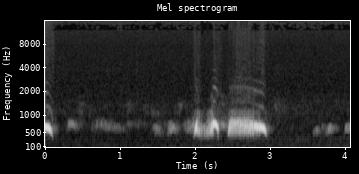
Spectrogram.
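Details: Spotted dove song used to provoke rival doves, a single low phrase: quiet scattered murmurs, then a quick double coo and a drawn-out loud coo, trailing into soft notes.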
